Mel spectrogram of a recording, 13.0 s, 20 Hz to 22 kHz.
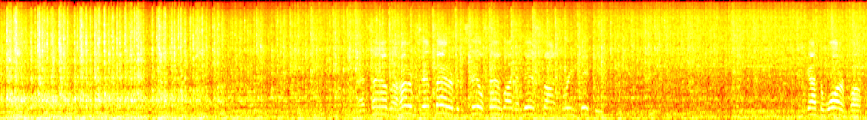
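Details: Kyle Petty No. 44 race car V8 with a new ignition and a water pump fix: deep, steady burble at an even idle through the open exhaust, running clean with no knocks or misses.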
